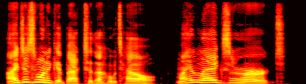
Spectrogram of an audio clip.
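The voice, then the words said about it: Whiny child's voice. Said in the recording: “in a whiny voice”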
